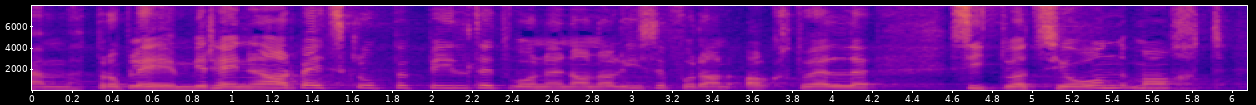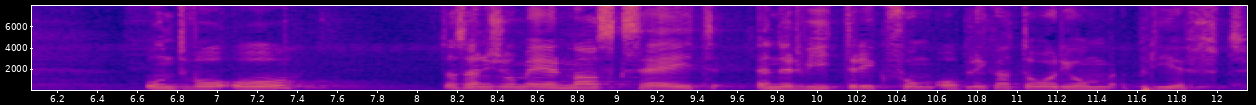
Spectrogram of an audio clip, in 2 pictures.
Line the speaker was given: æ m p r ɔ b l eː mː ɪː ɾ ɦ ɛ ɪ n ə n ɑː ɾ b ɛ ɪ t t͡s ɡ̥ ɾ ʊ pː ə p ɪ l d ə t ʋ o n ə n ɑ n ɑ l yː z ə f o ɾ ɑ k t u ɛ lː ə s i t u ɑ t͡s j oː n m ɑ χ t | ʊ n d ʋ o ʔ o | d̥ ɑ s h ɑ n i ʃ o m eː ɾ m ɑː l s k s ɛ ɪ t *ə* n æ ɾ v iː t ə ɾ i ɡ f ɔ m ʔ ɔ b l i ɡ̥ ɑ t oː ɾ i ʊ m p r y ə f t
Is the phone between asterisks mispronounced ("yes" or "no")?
no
